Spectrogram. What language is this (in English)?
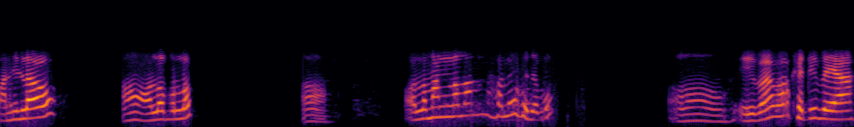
Assamese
